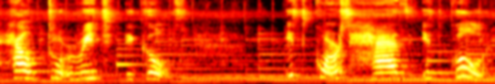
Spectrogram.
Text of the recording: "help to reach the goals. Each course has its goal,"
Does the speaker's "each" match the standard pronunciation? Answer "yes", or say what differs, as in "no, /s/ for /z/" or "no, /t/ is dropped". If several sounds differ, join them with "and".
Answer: no, /s/ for /tʃ/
